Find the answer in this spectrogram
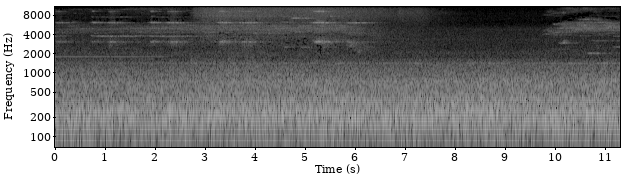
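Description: E7 series Shinkansen train pulling slowly into the platform and coming to a stop: a steady running rumble with high, thin squeals from the brakes and wheels coming and going, and a hiss for a few seconds in the middle.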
